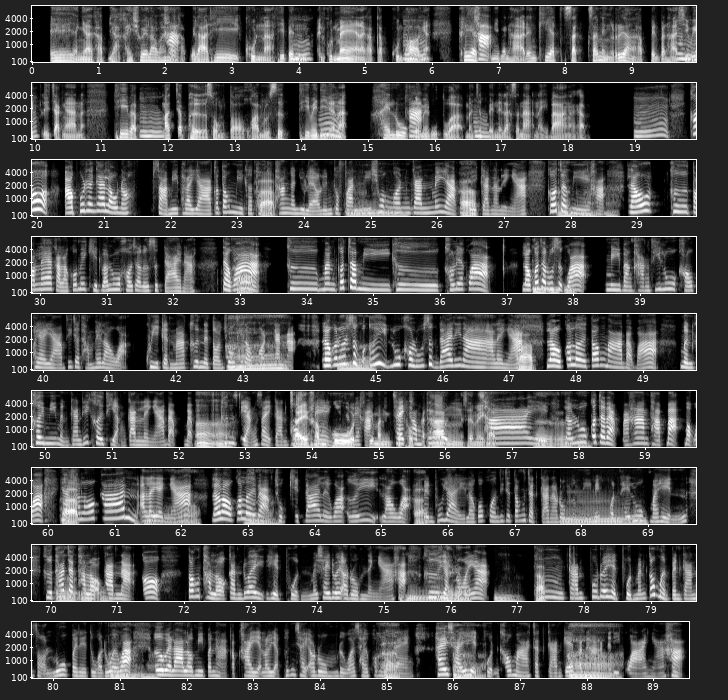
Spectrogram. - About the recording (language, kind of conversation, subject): Thai, podcast, จะจัดการความเครียดของพ่อแม่อย่างไรไม่ให้ส่งผลกระทบต่อลูก?
- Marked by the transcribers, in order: other background noise; tapping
